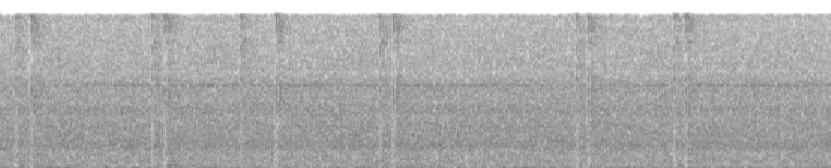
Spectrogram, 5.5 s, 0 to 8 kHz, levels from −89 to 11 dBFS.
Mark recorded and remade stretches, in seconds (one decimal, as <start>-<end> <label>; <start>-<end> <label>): 0.0-5.5 recorded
